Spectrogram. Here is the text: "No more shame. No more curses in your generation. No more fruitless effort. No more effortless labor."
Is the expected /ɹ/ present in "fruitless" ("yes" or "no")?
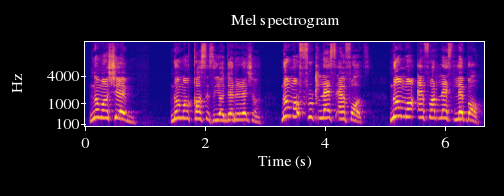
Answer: yes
